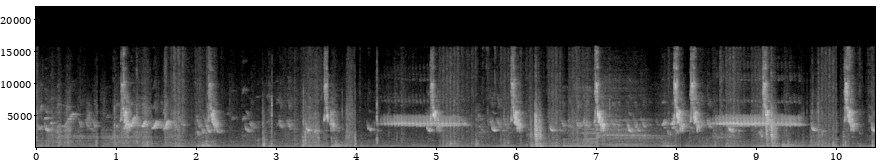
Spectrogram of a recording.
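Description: Captive finches chirping and calling in a birdroom: many short, high chirps, with two longer, steady, high trills about four and eight seconds in.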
